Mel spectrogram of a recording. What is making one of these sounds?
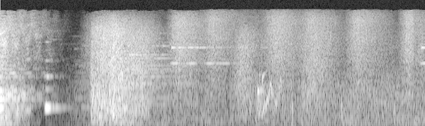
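Magical zaps crackle and sparkle.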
